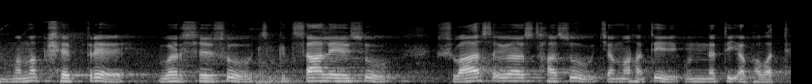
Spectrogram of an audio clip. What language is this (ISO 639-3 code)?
san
